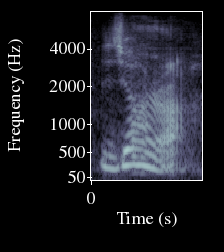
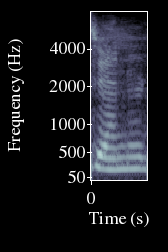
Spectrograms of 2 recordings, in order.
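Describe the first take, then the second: First: It starts with 'zhon' and ends with 'ruh'. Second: It starts with 'jen' and ends with 'er'. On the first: The speaker calls it right. "आप कहेंगे जॉनरा" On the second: The speaker calls it wrong. "But ये बिल्कुल भी जेनर नहीं है"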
